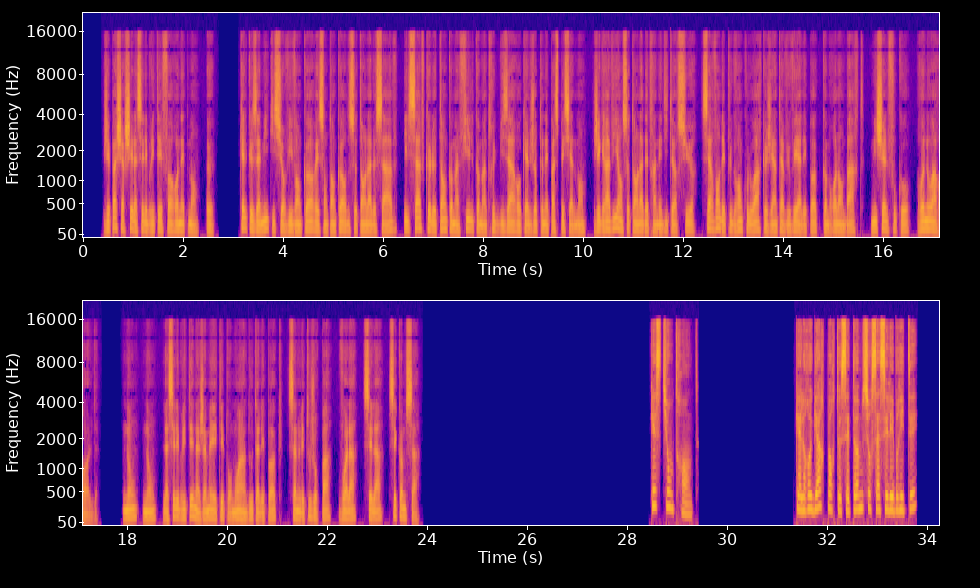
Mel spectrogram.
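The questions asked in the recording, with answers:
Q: Quel regard porte cet homme sur sa célébrité ?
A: Il ne l'a pas cherchée ; elle ne l'a jamais intéressé (indifférence)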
